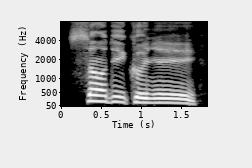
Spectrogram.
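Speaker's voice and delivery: loud, drawn-out, high protest; slow, loud acted objection. A narrator's reading. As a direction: stretch every syllable in an incredulous shout. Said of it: "protesta Jason".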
